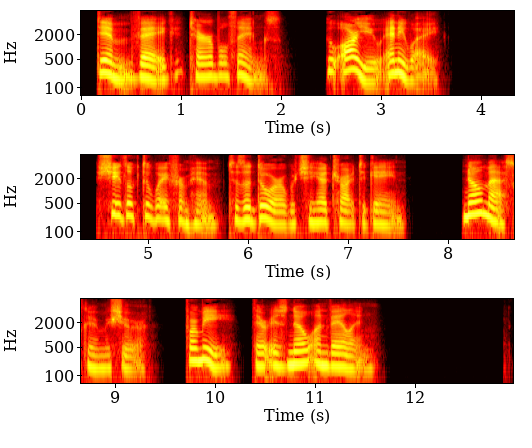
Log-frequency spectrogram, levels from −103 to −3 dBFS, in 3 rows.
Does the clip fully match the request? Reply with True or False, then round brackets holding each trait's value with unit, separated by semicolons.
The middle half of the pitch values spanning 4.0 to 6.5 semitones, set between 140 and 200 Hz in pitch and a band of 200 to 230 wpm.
False (4.7 semitones; 190 Hz; 145 wpm)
